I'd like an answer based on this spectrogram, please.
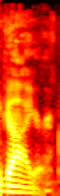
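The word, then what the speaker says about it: gyre: Um, so turning and turning in the widening gire. So there's a footnote from my text Yates term pronounce in in relation to the word gire. Yates term pronounced with a hard G uh for for a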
